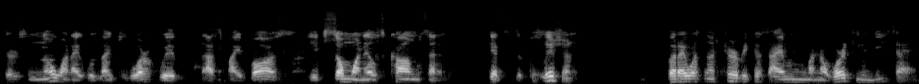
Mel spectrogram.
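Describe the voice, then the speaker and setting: A man from Mexico with a Mexican Spanish accent, a nonprofit director talking in a roundtable, halting with many fillers and restarts, heard over a video call. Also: lowish voice, no echo, dull audio. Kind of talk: roundtable discussion.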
